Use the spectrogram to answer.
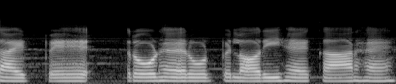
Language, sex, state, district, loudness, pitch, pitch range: Hindi, female, Haryana, Charkhi Dadri, -16 LUFS, 160 Hz, 155-165 Hz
